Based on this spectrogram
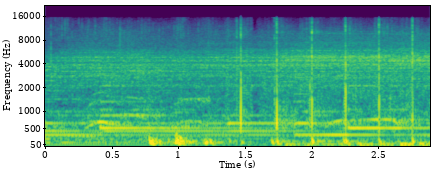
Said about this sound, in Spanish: Me aplaudo solo. Me aplaudo solo.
